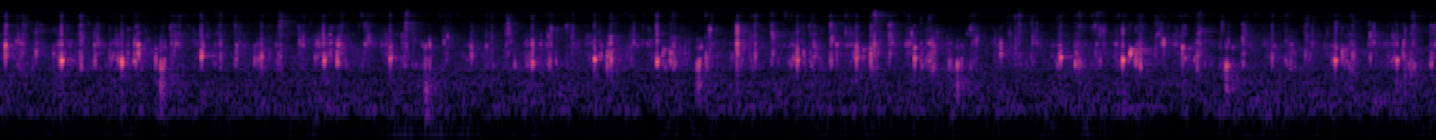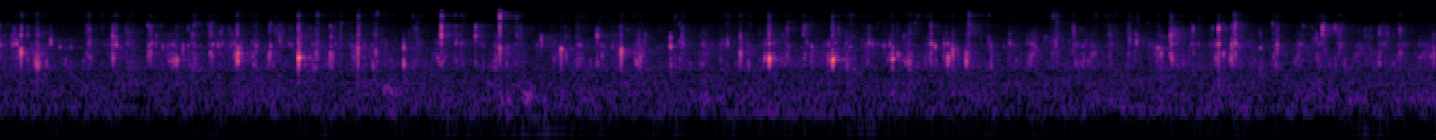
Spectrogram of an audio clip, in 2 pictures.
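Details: Pet cat eating a wet treat indoors, close-up: rapid irregular wet clicks and smacks, about three per second, steady throughout with sharp bright transients.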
